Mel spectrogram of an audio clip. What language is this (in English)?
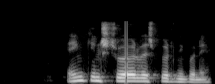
Icelandic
